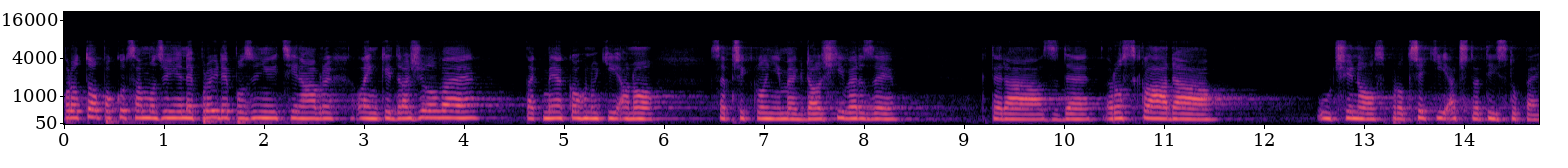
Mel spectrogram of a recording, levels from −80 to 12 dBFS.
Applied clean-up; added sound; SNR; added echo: none; none; none; reverberation time 0.2 s.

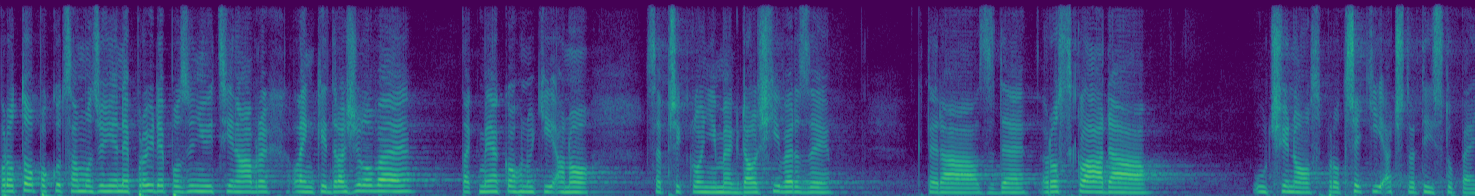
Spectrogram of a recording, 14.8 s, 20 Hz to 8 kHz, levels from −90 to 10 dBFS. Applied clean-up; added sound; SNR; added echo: none; none; none; none.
